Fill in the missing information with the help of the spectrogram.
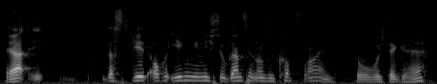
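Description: A man preaching an informal sermon, animated, acting out the voices in the stories and swinging between loud and quiet. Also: fairly high pitch, fairly quick, vocal fry. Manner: lively, animated, acts out quoted voices, swings loud and soft.

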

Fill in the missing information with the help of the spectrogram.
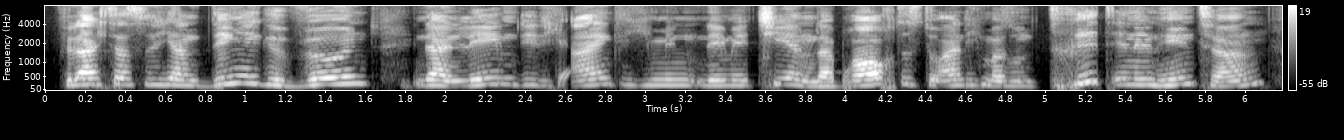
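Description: A young man preaching a sermon in a lively, conversational storytelling way, asking his listeners direct questions. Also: high voice, fast talker.

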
